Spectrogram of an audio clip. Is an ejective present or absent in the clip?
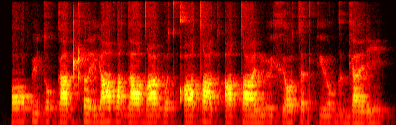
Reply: present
